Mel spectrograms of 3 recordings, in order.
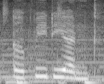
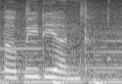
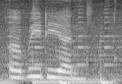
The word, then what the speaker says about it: obedient: tự do 4, chúng ta có tính từ obedient. Mình xin đọc lại từ này là obedient. Ngoài ra thì từ này còn có một cách đọc khác là obedient. Ở từ này chúng ta nhấn âm 2 nhé.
